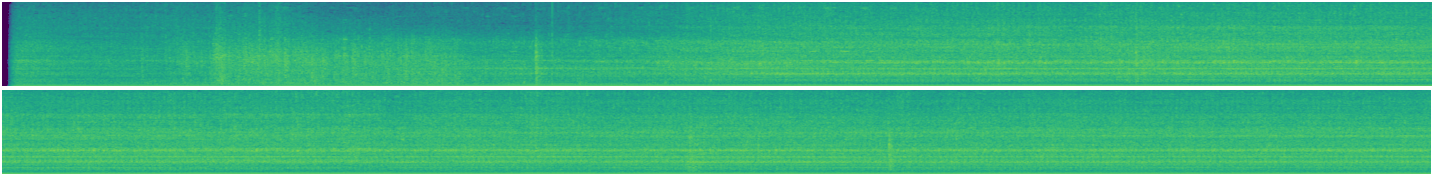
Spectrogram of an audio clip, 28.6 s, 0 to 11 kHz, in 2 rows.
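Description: Kubota BX2670 sub-compact tractor's three-cylinder diesel engine running steadily, with a constant low hum.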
